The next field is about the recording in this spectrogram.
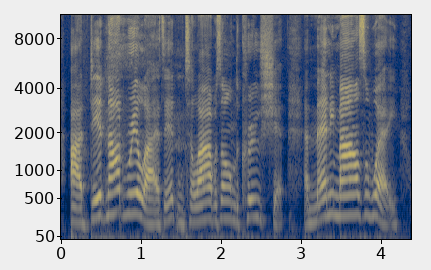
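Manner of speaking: slightly bad American accent drifting southern.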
